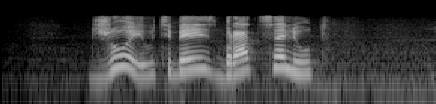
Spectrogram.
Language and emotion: Russian, positive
